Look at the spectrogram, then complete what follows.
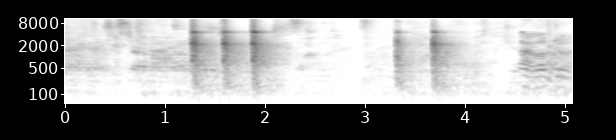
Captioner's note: gavel banging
